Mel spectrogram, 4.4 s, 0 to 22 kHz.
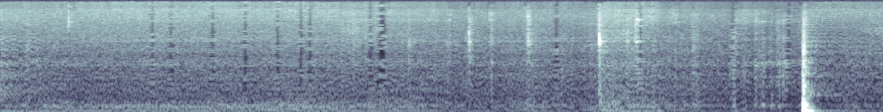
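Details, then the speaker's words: Mid-2014 13-inch MacBook Pro A1502 (EMC 2875) after dust cleaning with compressed air: barely audible low fan hum, no longer grinding as before, then a couple of sharp handling clicks. "So I can still hear it, but it's not grinding like it was. I just hear it going very, very ligh"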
